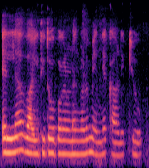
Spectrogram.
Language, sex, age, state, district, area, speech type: Malayalam, female, 18-30, Kerala, Kozhikode, rural, read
